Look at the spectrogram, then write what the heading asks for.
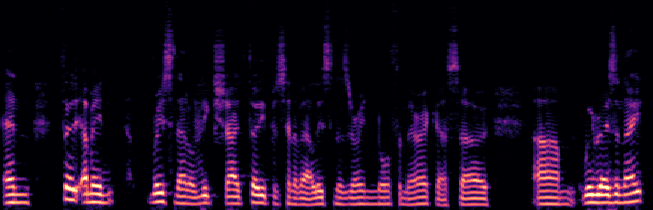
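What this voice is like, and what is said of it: Australian accent. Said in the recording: “I don't know if it translates with our accent in the States ... you can sort of hear from our accent. It's quite easy to follow.”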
